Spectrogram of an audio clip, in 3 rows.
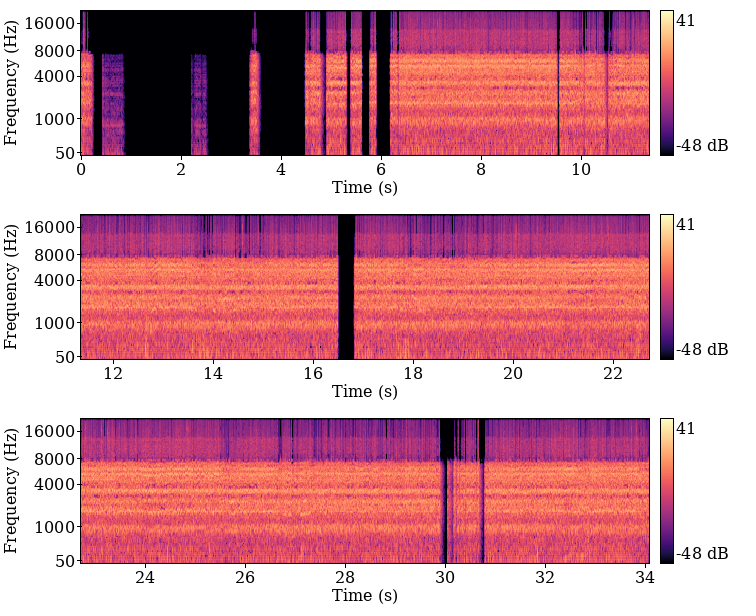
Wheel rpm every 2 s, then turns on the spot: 30, 0, 170, 230, 230, 220, 230, 230, 240, 230, 230, 230, 230, 220, 230, 230, 230.
none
